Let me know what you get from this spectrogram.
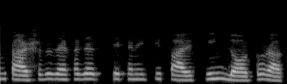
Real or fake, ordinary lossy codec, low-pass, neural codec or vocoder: fake; MP3, 32 kbps; 5.4 kHz; codec, 16 kHz, 8 kbps, FreqCodec, smaller model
